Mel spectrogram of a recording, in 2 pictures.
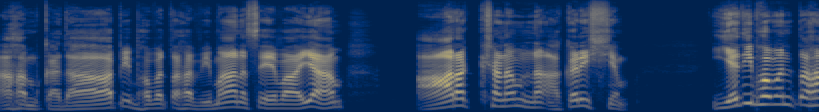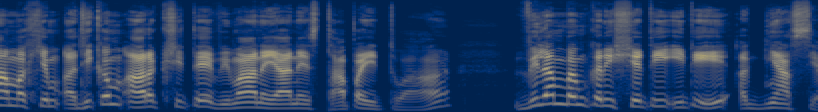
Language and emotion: Sanskrit, disgusted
